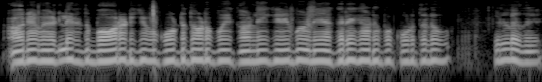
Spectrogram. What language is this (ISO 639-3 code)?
mal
